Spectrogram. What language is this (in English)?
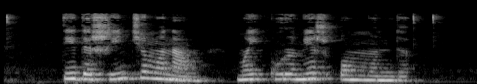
Mari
